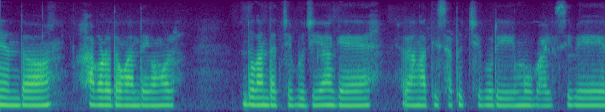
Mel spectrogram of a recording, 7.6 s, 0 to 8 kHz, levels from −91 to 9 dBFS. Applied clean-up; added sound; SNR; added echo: none; none; none; none.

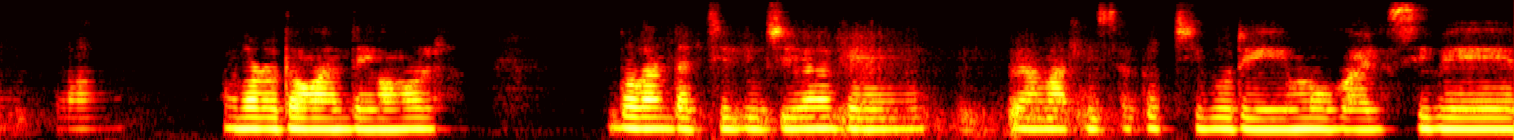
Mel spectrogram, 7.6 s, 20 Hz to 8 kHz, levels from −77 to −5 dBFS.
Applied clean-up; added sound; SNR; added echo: neural mask model DeepFilterNet 3.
